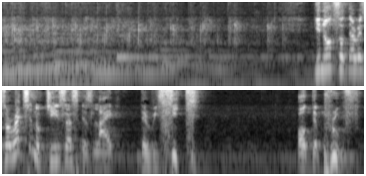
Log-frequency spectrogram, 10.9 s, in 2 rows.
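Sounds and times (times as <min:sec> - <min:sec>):
audience clapping: 0:00.0 - 0:05.2
speech: 0:04.7 - 0:08.4, 0:09.9 - 0:10.8.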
